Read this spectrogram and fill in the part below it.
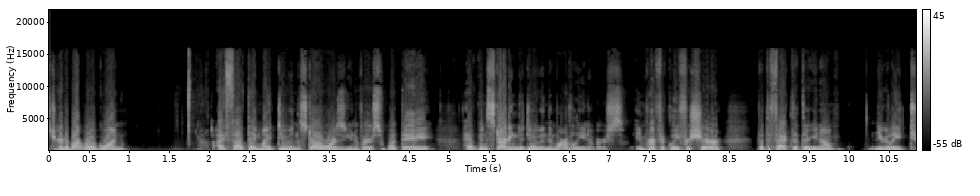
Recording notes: Apologies for the clipped audio. I tried a new setup.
